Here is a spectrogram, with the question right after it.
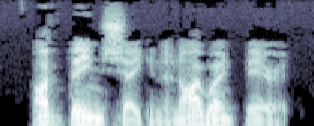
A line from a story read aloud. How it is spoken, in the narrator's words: growled Laurie indignantly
